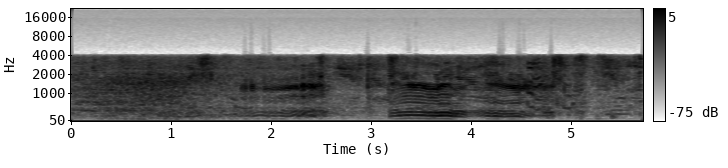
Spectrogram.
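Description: A puppy whines and yelps.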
